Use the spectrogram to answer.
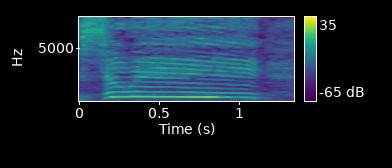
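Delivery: a long, very high, loud hog call, slow; hog-calling holler. Pretend. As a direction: holler it like calling pigs across a farm. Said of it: "Like that".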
